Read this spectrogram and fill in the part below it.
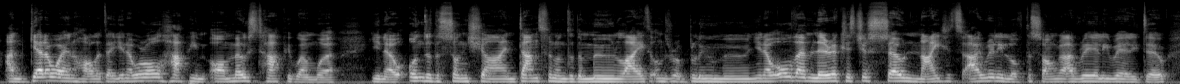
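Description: A man's voice: mid-range voice, fairly even intonation, a little fast, hardly any pauses. A man speaking as a singer-songwriter guest in a casual interview, effusive and rambling, often repeating his phrases.

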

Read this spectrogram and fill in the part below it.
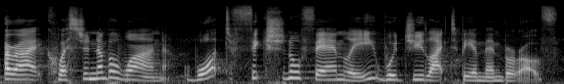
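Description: A woman with a medium-pitched voice co-hosts a casual podcast. She comes across as enthusiastic and agreeable in easy chat. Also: lively intonation, normal speed, a bit bright, soft background music. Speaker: podcast co-host.

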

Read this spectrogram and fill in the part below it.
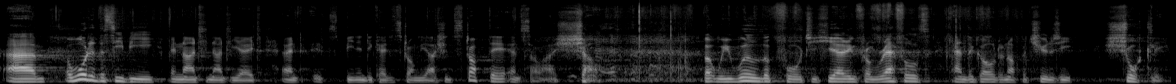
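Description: A man's voice: medium pitch, animated, moderate pace, fairly bright tone, a little hiss or hum. A middle-aged South African man chairing a literary panel, self-deprecating and hesitant, with many restarts. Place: lecture hall. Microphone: headset. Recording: reverberant hall.

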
